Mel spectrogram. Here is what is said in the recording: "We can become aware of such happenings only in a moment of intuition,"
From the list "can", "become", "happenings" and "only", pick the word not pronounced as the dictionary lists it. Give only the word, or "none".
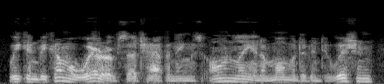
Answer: none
